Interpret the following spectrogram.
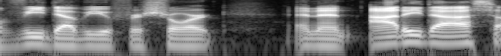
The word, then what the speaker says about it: Adidas: But you know, VW for short, and then Adidas. I'm sorry, that's pretty weird. It's not weird because that's correct way to say it. It's weird to me because I'm so used to Adidas.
